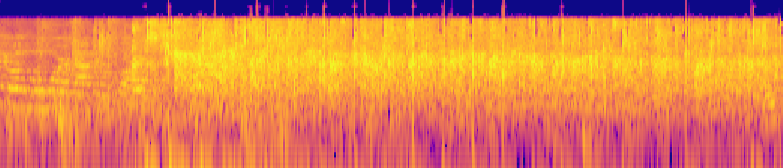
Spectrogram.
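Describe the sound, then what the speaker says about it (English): Audience at a children's Horton Hears a Who stage play bursts into loud, sustained applause after a brief voice at the start, the dense clapping filling the room steadily to the end. "let's give everyone one more round of applause"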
